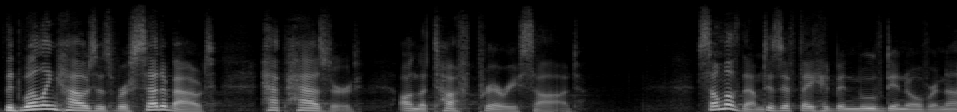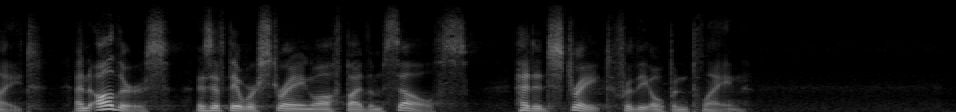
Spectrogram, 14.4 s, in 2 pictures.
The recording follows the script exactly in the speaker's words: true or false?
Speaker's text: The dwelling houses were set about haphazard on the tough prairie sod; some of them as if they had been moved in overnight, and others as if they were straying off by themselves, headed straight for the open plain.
true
